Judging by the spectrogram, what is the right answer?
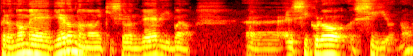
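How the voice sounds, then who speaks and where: With noticeable background noise behind him, a man speaks at a fairly slow pace and medium pitch, with ordinary pitch variation. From Belgium. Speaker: restorative justice consultant. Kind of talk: recorded talk for online seminar. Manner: hesitant with many fillers.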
